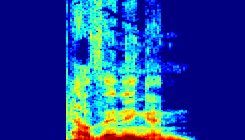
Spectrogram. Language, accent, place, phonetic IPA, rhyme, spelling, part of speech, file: German, Germany, Berlin, [pɛʁˈzɛnɪŋən], -ɛnɪŋən, Persenningen, noun, De-Persenningen.ogg
- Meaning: plural of Persenning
